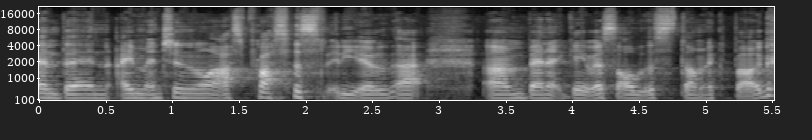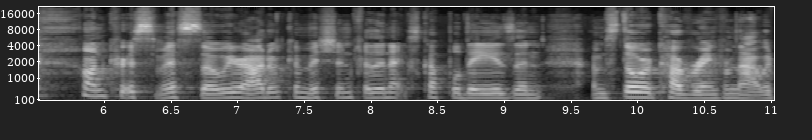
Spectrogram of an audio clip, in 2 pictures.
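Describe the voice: A woman puts on a hoarse, raspy character voice, pitched fairly low for a woman and delivered at a moderate pace.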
